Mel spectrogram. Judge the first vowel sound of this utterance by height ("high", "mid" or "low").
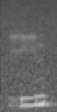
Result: high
